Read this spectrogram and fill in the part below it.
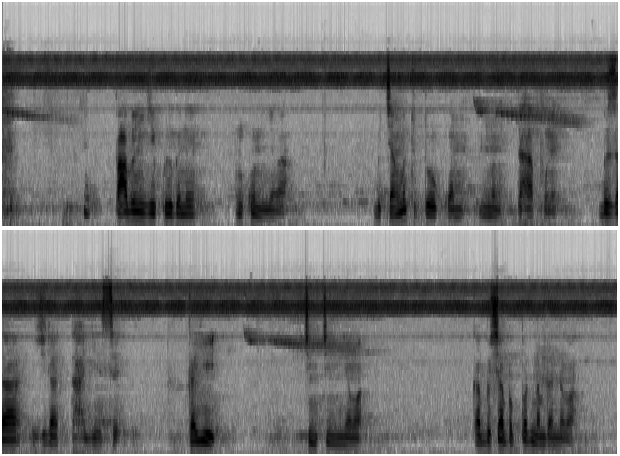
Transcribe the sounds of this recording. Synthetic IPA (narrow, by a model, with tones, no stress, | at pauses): pa˨ʔa˦bɨ˦n˦ji˦ku˦lɨ˦ɡɨ˦nɨ˦ | ŋ̩˦ku˦n˨lɪ˨ŋa˨ | bɛ˨t͡ʃɛ˨ŋmɨ˦tɨ˨toː˦ko˦m˦ | nɨ˦˨ŋ˨ta˦ha˦pu˨nɨ˨ | bɛ˦zaː˦ʒi˦la˨ta˨hɪ˨ji˨n˨sɨ˨ | ka˦je˦ | t͡ʃi˦nt͡ʃi˦nɲɛ˦ma̰˦ | ka˨bɨ˦ʃɛ˦bɨ˦pɨ˦ɾna˨mda˨nɨ˦ma̰˨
